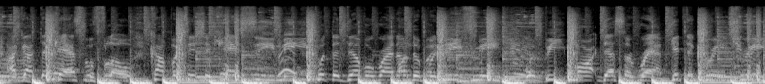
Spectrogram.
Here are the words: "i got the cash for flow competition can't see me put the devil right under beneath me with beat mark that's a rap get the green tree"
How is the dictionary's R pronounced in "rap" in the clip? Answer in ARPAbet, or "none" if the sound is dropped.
R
